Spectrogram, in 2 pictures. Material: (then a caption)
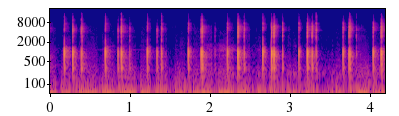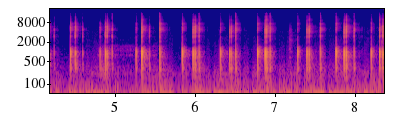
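Plastic. A medium black paddle hairbrush with a hollow plastic handle and plastic bristles is held in both hands while long fingernails and fingertips tap its handle and body. The sharp, hollow plastic clicks come in quick clusters and slower runs, each with a clear knock around 850 Hz, a bright edge, and almost no ring.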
